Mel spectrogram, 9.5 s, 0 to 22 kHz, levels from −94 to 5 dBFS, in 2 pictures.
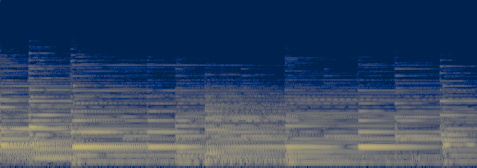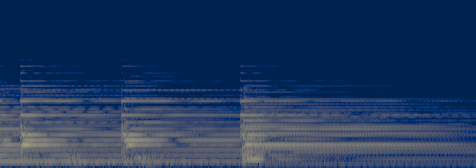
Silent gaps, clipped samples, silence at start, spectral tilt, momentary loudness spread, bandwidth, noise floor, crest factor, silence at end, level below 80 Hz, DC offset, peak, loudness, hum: none; under 0.1%; 0 s; -8 dB/octave; 23 LU; 6.6 kHz; -59 dBFS; 18 dB; 0.5 s; -68 dBFS; under 0.1%; -14 dBFS; -31 LUFS; none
